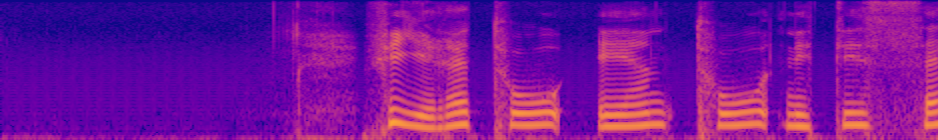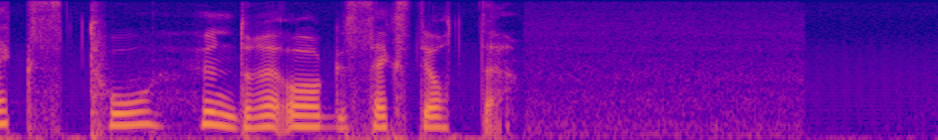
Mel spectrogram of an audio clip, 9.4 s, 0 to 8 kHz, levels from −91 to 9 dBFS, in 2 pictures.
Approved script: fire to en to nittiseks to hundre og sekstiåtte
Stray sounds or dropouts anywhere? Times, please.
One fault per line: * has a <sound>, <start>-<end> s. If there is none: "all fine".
all fine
